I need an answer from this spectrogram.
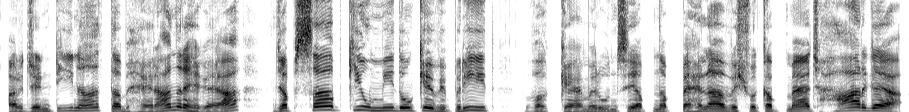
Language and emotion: Hindi, surprised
